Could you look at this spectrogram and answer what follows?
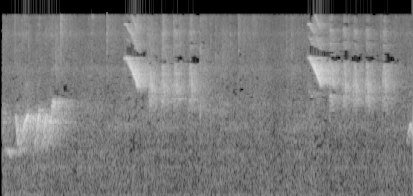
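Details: Young wild Aceh white-rumped shama from the forest singing: a rising whistled note, then sharp downward-sweeping high phrases about two seconds apart, each trailing into a buzzy flourish.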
